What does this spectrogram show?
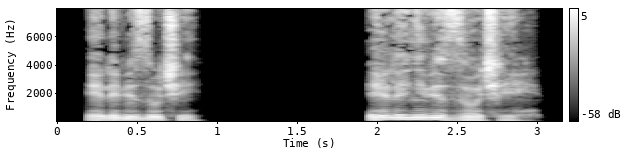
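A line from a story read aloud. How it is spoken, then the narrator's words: Sighing. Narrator (Russian): вздохнул я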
